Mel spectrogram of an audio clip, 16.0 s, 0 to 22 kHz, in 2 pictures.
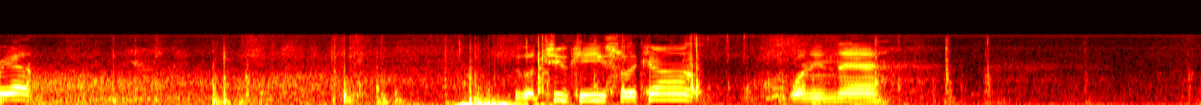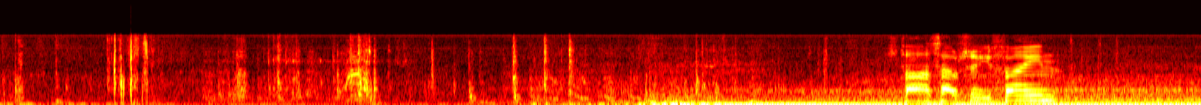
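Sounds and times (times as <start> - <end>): car engine starting and idling: 11.3 - 16.0.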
